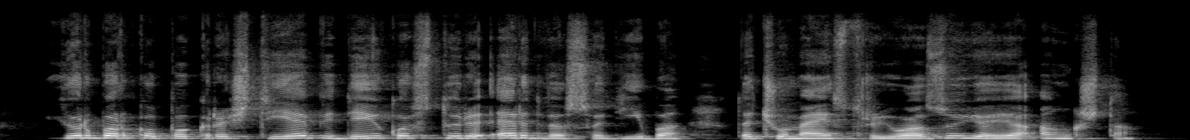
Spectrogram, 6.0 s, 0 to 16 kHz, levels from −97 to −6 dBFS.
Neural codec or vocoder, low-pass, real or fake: vocoder, 44.1 kHz, 128 mel bands every 512 samples, BigVGAN v2; 14.4 kHz; fake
